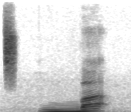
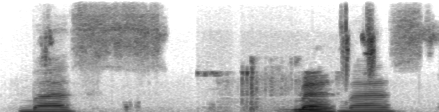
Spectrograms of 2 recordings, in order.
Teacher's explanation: Kalau ba kan dia tegas ya, menghentak ya. Ba tuh tegas, tidak ngalir. Kalau bas dia ngalir.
